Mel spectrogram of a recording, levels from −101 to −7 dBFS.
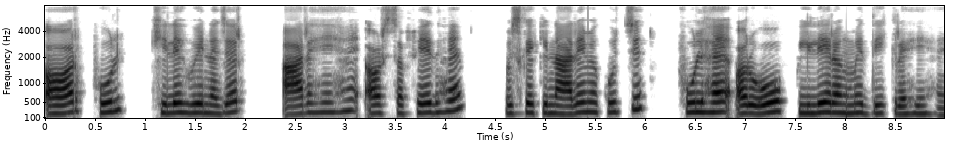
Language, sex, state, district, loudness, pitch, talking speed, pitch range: Hindi, female, Chhattisgarh, Balrampur, -17 LUFS, 235 Hz, 165 wpm, 215-255 Hz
